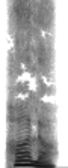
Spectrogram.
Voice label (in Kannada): "ಹಾಲ", Kannada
